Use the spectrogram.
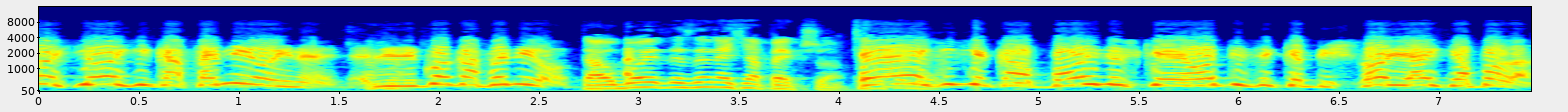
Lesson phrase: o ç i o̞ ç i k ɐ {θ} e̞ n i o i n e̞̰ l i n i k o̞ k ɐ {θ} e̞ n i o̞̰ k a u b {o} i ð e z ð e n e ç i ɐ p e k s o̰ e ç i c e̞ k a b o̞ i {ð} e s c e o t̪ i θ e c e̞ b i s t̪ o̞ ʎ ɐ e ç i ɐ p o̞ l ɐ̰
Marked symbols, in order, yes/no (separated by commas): no, no, yes, yes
